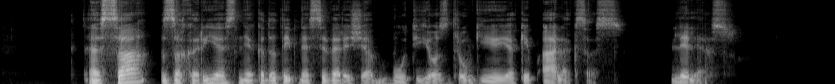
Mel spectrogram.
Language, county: Lithuanian, Vilnius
